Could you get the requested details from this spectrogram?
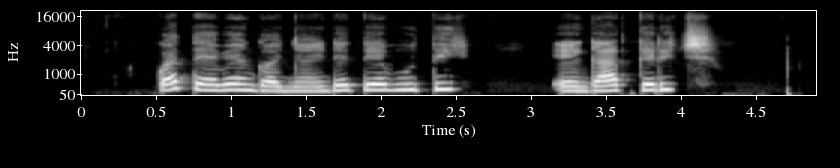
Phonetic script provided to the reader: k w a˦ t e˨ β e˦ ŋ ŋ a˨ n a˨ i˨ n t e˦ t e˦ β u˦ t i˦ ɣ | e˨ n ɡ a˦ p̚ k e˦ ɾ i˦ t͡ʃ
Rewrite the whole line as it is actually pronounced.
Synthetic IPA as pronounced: k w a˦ t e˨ β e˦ ŋ ɡ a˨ ɲ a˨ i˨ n d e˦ t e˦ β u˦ t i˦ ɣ | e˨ ŋ ɡ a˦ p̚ k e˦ ɾ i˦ t͡ʃ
